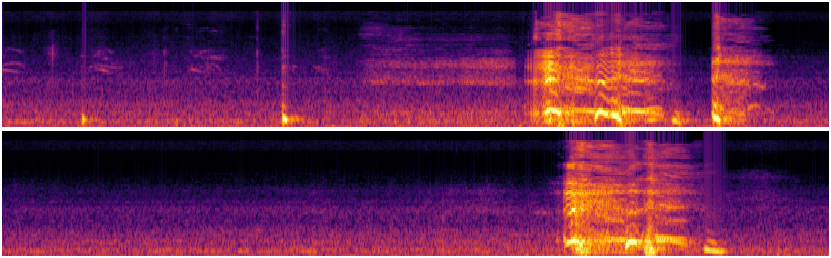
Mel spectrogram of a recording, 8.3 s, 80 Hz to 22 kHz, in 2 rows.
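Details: Adult with cough variant asthma in a harsh, dry coughing fit at home after about 40 minutes of running outdoors in cold air, still coughing after using an inhaler; feeling lightheaded.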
